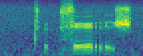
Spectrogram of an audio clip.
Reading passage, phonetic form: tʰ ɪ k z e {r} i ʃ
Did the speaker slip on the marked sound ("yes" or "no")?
no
